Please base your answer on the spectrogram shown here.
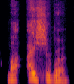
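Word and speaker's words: מעשר: You can find this in numbers 18 and 21 and Malachi 3:es 8-10 means 10th in Hebrew is pronounced my eyesher 10% of every penny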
